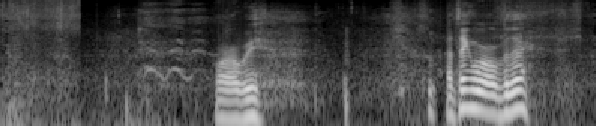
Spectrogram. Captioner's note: laughs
